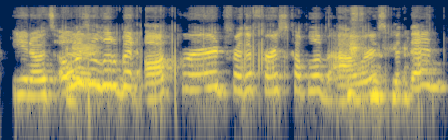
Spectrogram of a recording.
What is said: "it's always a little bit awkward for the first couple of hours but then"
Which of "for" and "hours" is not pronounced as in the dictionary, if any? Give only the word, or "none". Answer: none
